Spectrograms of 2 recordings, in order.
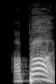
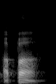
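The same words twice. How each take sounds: First: It is said warmly, with longing. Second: It is said flatly, without feeling. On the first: The caller loves and misses the father. The speaker calls it right. "아빠 이러는 거죠" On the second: The caller feels nothing for the father. The speaker calls it wrong. "영혼 없이 아빠 이게 아니라"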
